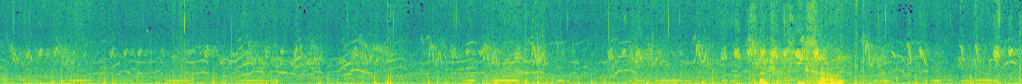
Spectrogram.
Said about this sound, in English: Like seagull. Not seeing any, but whatever it was a lot of them.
